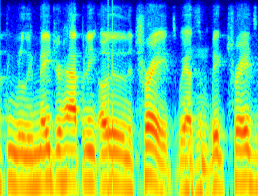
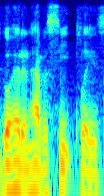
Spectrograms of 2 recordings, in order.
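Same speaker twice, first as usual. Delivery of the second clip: put-on whisper, lower and quieter; 6 semitones lower, 11 dB quieter than usual. Retelling what a hypnotist said to him: imitating a whisper. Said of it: "he whispers to me".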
